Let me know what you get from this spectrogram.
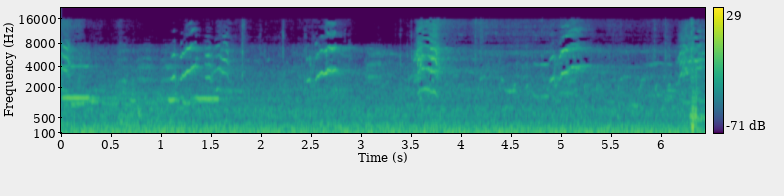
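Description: Birds calling: short sweeping chirps about once a second, with a held warbling whistle in the first second and a half, over a low steady background rumble. A single sharp click comes near the end.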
